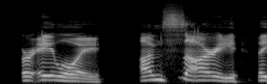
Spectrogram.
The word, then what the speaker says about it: Aloy: They modeled nipples on Alloy. Or Aloy. I'm sorry that you name your character Alloy and pronounce it fucking weird.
